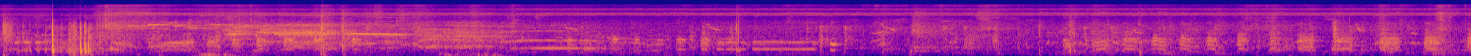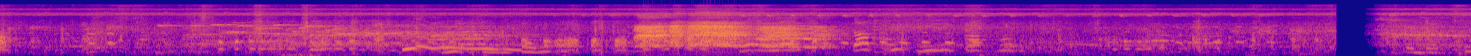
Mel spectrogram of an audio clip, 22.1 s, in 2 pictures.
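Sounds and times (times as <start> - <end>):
birds calling: 0.0 - 21.6.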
